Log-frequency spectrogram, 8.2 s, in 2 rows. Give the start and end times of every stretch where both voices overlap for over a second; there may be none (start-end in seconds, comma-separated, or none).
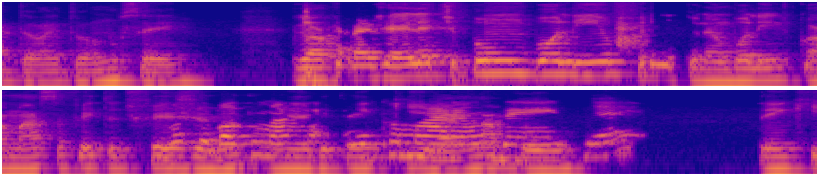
4.8-7.0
